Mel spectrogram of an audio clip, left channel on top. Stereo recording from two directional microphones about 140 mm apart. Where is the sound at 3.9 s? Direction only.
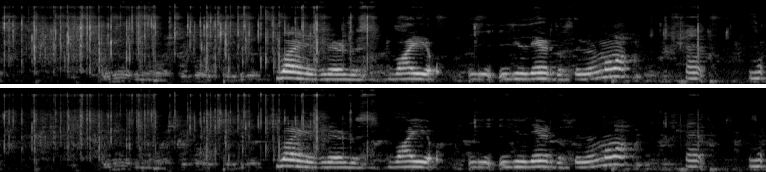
10° right (ahead or behind).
